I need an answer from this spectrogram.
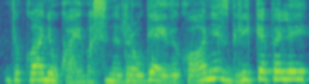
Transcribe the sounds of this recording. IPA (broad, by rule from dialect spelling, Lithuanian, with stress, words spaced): ʋʲɪkoːˈnʲuː ˈkɐɪmɐs ɪn ɪ drɐʊˈɡʲɛj ʋʲɪˈkoːnʲiːs ˈɡrʲiːkʲɛpʲɛlʲɛɪ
